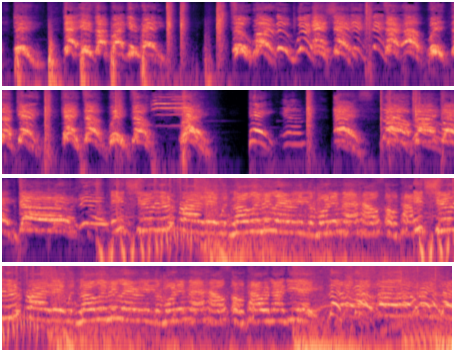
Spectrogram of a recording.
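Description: A group of cheerleaders from Kennedy Middle shouts a cheer in rhythmic, punchy bursts, then swells into a loud, sustained chorus of high-pitched chanting and yelling that carries on to the end.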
